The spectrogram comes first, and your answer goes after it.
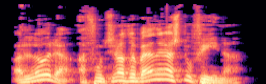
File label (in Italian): "poino", vocabolario dialettale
